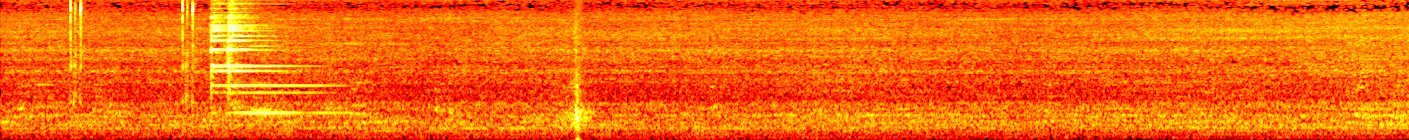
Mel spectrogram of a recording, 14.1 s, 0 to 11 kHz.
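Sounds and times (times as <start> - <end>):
short thump: 5.6 - 6.1.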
